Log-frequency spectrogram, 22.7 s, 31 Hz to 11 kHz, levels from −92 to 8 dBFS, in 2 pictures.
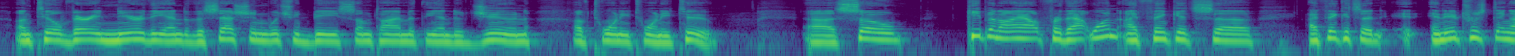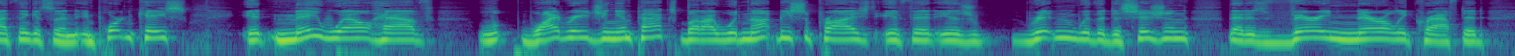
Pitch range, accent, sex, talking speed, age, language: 150-190 Hz, American, male, 180 wpm, 40-59, English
